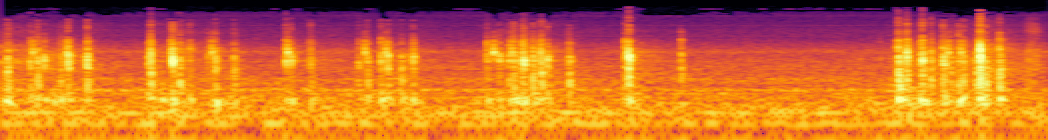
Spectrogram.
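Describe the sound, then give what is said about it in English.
Typing on a computer keyboard while entering a host name: quick, light key clicks in irregular clusters with brief pauses between, no voices. “and it helps if I type the host name right”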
